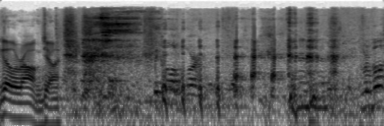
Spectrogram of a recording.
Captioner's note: laughs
